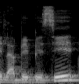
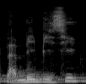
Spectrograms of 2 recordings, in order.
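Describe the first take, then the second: First: Said in the usual way. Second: BBC spelled out English-style, "bee bee see"; English accent. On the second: Shown as a demonstration. Showing viewers his English accent on "B B C", English letter names. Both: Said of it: "Vous avez vu un peu mon accent anglais".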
